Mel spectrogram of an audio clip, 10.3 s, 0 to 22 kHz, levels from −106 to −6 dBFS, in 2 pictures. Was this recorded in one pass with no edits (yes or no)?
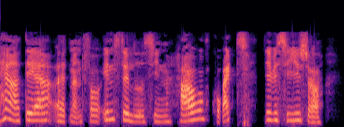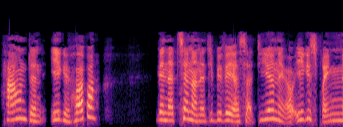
yes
